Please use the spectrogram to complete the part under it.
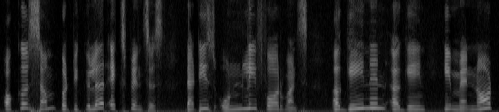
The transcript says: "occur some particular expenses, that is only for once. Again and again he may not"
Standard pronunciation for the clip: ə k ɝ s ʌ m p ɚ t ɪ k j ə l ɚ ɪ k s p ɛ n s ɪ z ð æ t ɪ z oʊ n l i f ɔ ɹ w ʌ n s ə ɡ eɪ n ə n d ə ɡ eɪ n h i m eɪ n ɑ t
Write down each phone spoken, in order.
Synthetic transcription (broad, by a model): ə k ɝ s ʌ m p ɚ t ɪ k j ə l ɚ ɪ k s p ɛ n s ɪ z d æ t ɪ z oʊ n l i f ɔ ɹ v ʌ n s ə ɡ eɪ n ə n d ə ɡ eɪ n h i m eɪ n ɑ t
